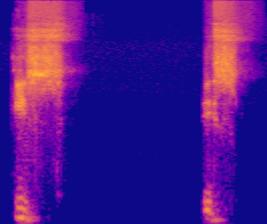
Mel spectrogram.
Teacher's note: muchas veces en la escritura vas a ver una s pero la fonética O sea el sonido va a ser Z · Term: con z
